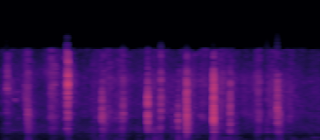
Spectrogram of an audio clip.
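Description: A yellow paper mailing envelope being handled close to the microphone while stickers are taken out: a string of irregular crinkling and rustling crackles.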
